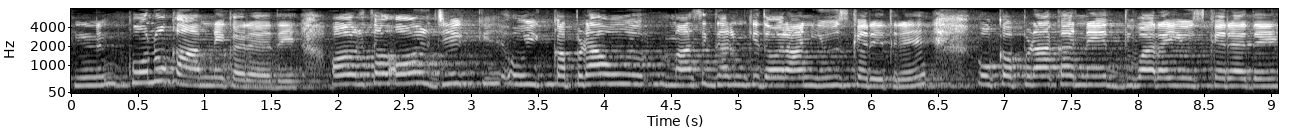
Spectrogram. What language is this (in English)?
Maithili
